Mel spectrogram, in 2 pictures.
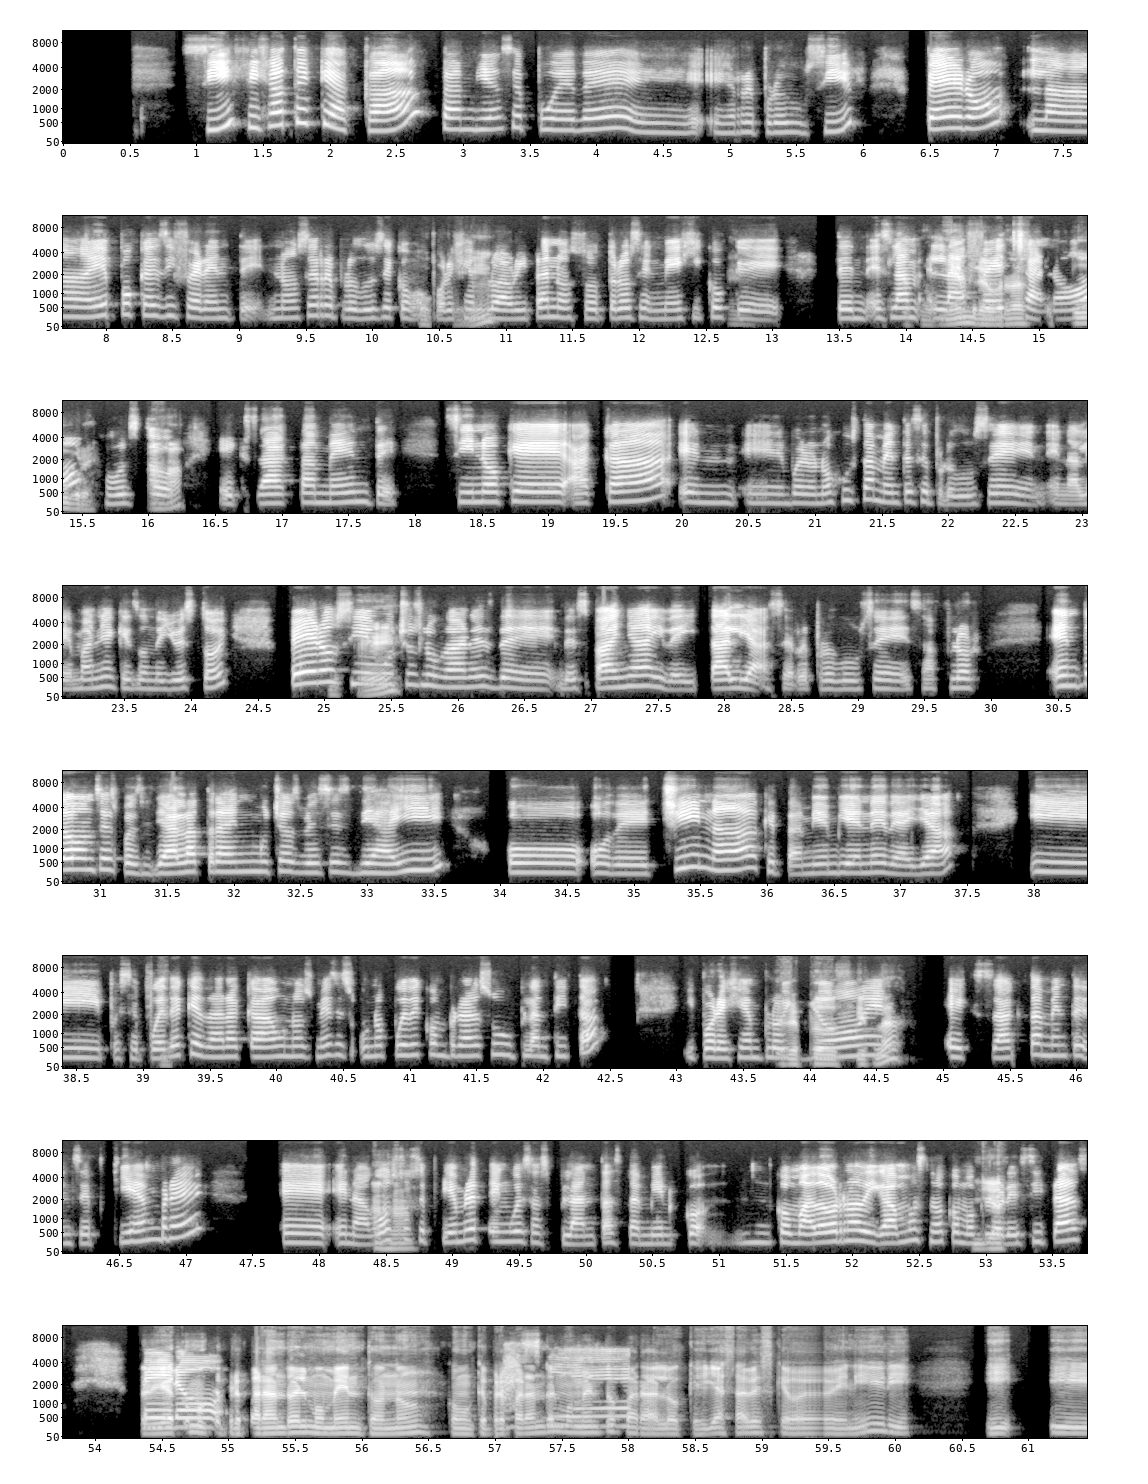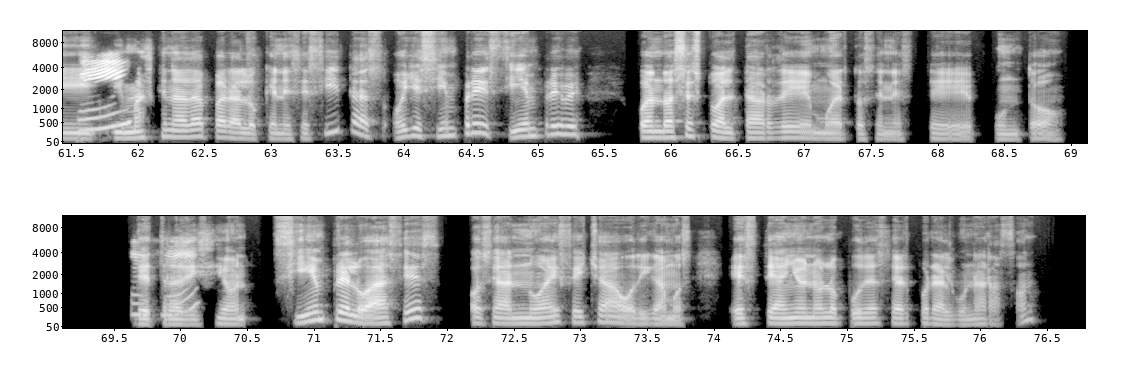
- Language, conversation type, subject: Spanish, podcast, Cuéntame, ¿qué tradiciones familiares te importan más?
- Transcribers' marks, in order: other background noise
